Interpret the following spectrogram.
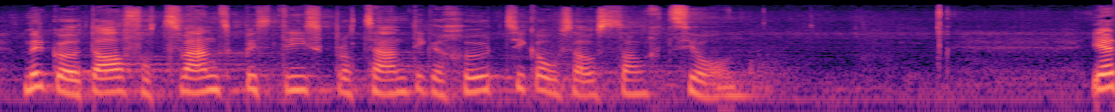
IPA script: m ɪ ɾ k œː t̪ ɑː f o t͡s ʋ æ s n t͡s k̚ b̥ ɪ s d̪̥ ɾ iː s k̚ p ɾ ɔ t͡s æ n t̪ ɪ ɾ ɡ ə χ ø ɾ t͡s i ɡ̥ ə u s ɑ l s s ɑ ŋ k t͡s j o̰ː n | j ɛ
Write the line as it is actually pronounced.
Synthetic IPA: m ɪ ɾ ɡ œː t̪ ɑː f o t͡s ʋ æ n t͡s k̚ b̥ ɪ s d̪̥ ɾ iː s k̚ p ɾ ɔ t͡s æ n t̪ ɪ ɡ ə χ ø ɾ t͡s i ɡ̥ ə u s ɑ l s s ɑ ŋ k t͡s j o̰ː n | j ɛ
